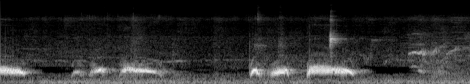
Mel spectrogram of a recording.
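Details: Spotted dove calling in repeated low coo phrases, two short notes leading into a long rolling coo, against background hiss with a brief higher chirp near the end.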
